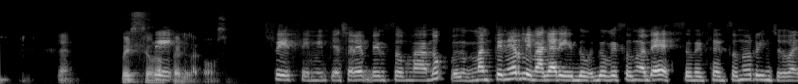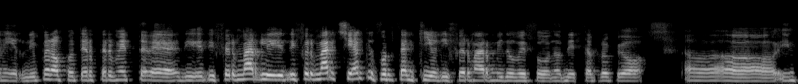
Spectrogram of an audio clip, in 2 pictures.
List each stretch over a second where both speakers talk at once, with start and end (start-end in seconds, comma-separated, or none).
none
